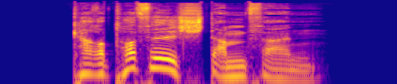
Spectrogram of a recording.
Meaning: dative plural of Kartoffelstampfer
- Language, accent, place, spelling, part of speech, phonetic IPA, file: German, Germany, Berlin, Kartoffelstampfern, noun, [kaʁˈtɔfl̩ˌʃtamp͡fɐn], De-Kartoffelstampfern.ogg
